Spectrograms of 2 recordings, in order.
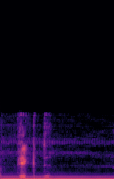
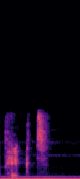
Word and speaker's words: picked: Okay, you would actually pronounce the this with a D ending, saying picked, but we want a T ending. Okay, the word would be picked.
